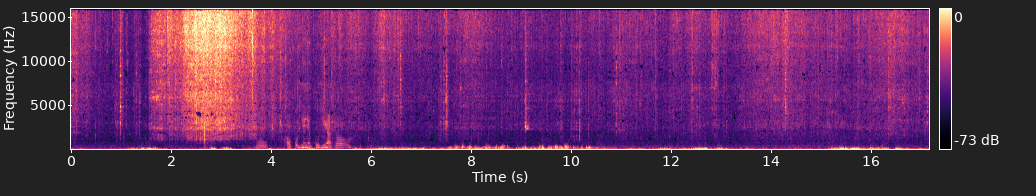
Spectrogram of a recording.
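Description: Metal tongs clink against a grill grate.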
